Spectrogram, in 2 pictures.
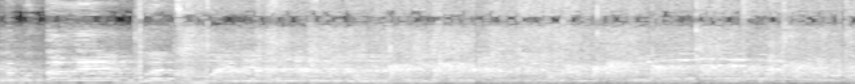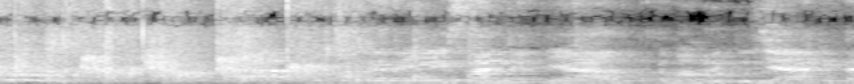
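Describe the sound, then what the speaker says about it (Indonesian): A class applauds together after a physics lesson on electrical energy and power, a dense, loud burst of clapping with voices and laughter mixed in throughout, fading slightly toward the end. "tepuk tangan buat semuanya"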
